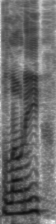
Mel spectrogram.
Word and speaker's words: Bologna: Am I pronouncing that correctly? Bologna. It's like bologna, but Bologna.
